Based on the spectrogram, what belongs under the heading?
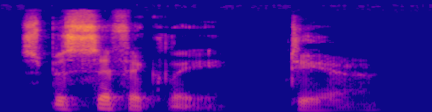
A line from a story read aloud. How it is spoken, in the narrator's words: he murmurs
